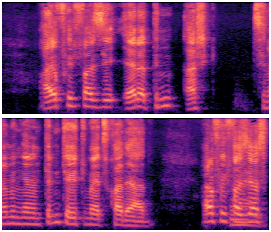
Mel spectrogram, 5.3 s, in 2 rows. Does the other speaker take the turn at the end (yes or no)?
no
